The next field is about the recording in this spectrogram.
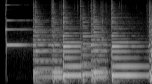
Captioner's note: bell dinging; bright music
